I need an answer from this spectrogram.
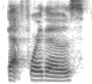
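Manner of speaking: ordinary talk, nothing marked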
